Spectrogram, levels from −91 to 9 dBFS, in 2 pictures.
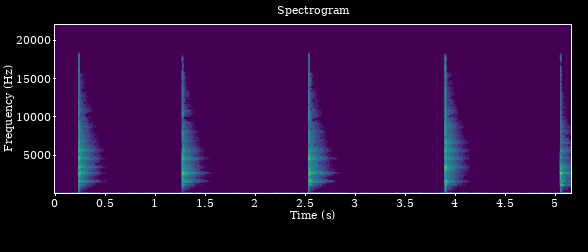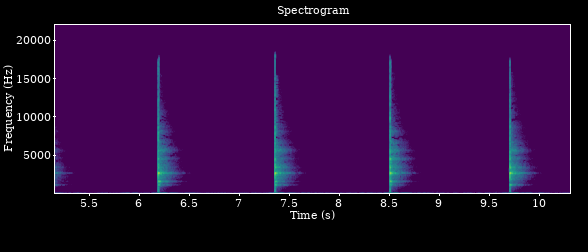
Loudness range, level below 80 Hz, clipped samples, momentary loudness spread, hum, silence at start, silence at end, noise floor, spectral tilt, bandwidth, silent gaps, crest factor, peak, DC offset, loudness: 5 LU; -68 dBFS; under 0.1%; 7 LU; none; 0.25 s; 0.5 s; -80 dBFS; 2.5 dB/octave; 16 kHz; none; 28 dB; -2 dBFS; under 0.1%; -24 LUFS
